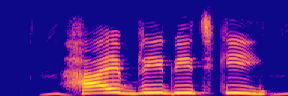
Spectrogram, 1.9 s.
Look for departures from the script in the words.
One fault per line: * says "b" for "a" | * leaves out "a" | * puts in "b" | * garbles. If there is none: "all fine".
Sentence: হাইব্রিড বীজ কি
all fine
